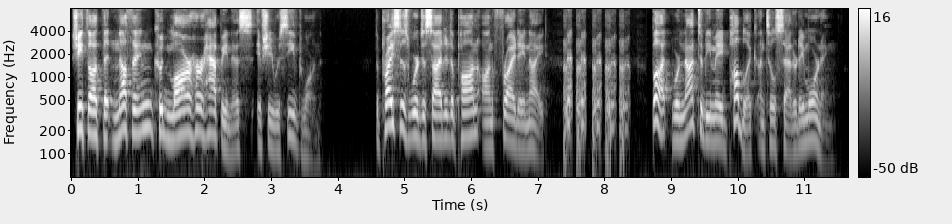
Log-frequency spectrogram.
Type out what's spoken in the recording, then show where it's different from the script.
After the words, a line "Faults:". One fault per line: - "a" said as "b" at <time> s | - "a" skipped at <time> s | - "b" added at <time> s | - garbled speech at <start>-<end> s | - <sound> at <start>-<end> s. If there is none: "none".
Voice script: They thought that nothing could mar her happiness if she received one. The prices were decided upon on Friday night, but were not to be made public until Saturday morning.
She thought that nothing could mar her happiness if she received one. The prices were decided upon on Friday night, but were not to be made public until Saturday morning.
Faults:
- "They" said as "She" at 0.0 s
- laugh at 7.4-8.4 s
